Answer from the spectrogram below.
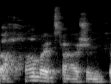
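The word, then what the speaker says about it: hamantaschen: Well, I'm going to start off by saying that that picture is not a proper representation of the Hamatashin cookie. That is the proper pronunciation.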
